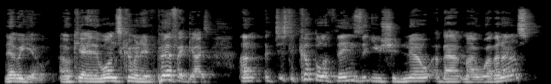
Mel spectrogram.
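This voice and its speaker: A man presenting a live webinar, croaky from a cold, chatty with lots of fillers and repeated words. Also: a little high, expressive, fast talker.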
